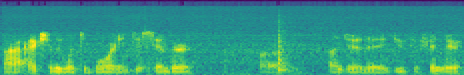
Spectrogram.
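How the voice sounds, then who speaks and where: A man in his forties calling from a prison phone, talking in a halting, reflective way with many restarts. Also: deep voice, steady tone. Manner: halting, reflective, full of restarts and "you know". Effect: on a prison phone line. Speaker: incarcerated caller. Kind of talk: casual phone conversation. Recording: noisy phone line.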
